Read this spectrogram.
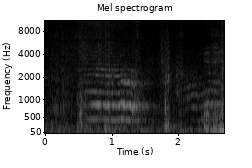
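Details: Domestic cat named Lala giving birth indoors at a village home, two kittens already born and a third coming: a thin, steady, high mew held about a second, then a shorter higher one, under soft human voices.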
